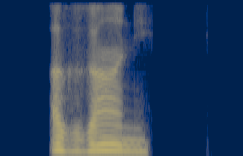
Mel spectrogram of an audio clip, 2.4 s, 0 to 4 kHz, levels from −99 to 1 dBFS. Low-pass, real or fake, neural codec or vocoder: 3.6 kHz; real; none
